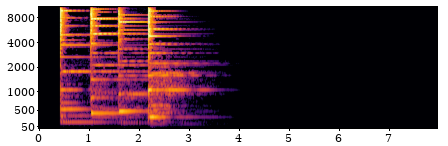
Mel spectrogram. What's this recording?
Westminster Quarters, Part 4 of 5
Plastic pen striking sequence of four rods from this set of grandfather clock chimes:
Roughly corresponds to C5, G#4, A#4, D#4 in scientific pitch notation, which is a key-shifted rendition of the fourth grouping from the Westminster Quarters:
big-ben, cambridge-quarters, chime, chimes, chiming, clock, clockwork, grandfather, grandfather-clock, hour, music, strike, time, tune, westminster, westminster-chimes, westminster-quarters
